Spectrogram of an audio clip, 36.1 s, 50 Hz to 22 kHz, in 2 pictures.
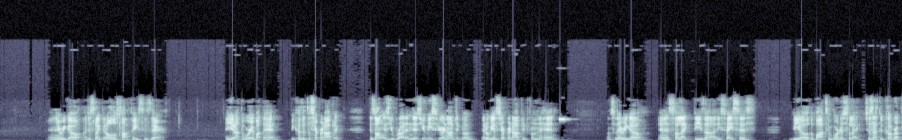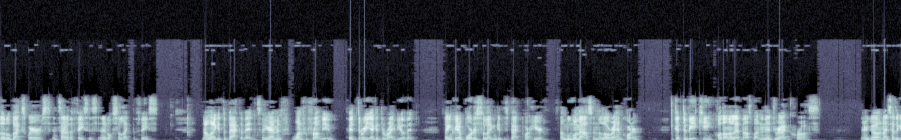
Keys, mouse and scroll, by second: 2.4 middle click, 3.9 KP_1, 11.2-12.6 scroll up 1, 16.2 b, 21.8 middle click, 22.8 middle click, 23.4-24.1 scroll down 1, 24.1 KP_1, 25.4 KP_3, 31.5 b.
